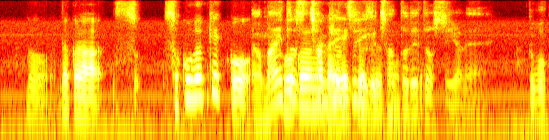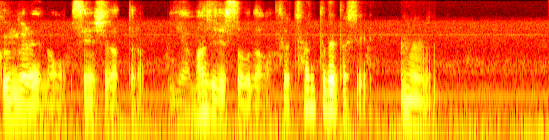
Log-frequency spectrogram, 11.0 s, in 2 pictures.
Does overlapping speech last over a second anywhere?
Yes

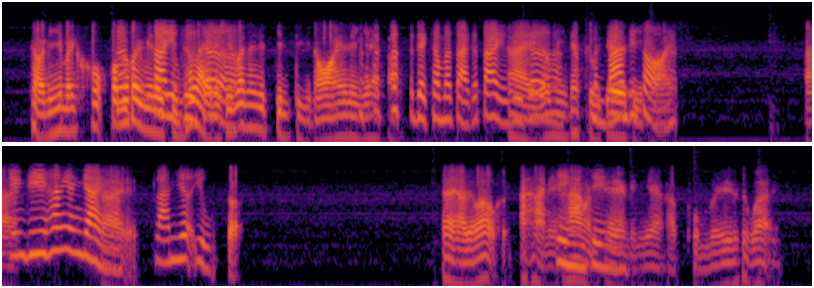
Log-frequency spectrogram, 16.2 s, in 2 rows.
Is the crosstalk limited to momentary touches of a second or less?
No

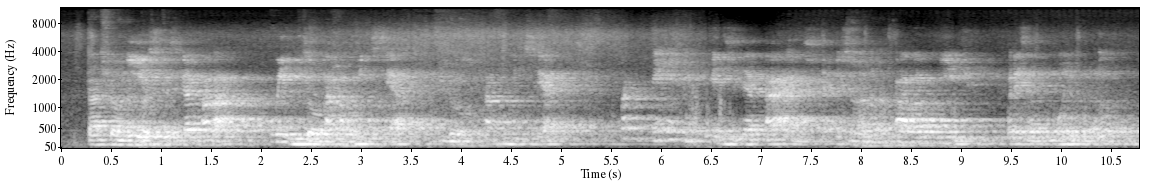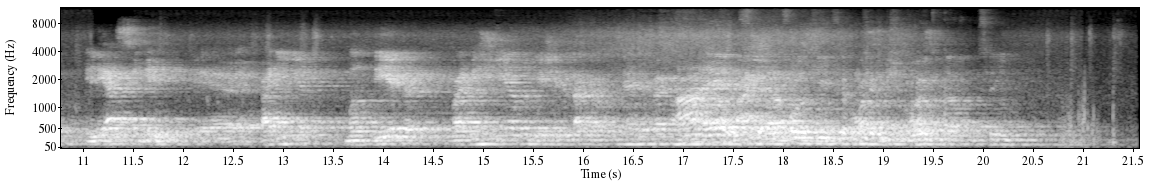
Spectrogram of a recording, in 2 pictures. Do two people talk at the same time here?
Yes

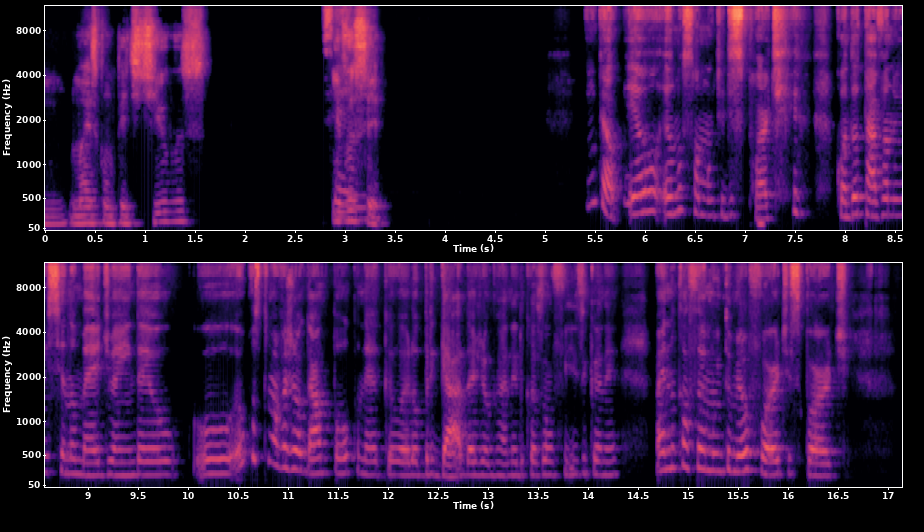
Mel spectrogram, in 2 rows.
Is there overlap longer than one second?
No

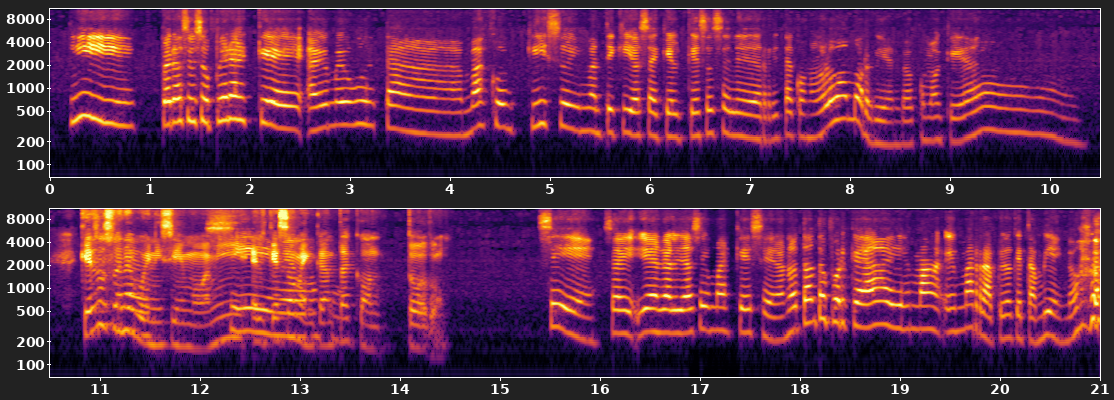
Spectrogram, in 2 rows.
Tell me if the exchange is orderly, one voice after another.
No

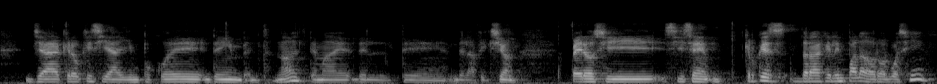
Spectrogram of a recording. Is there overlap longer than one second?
No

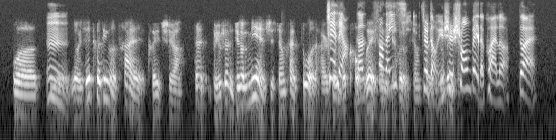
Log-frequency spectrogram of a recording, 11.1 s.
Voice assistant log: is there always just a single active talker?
No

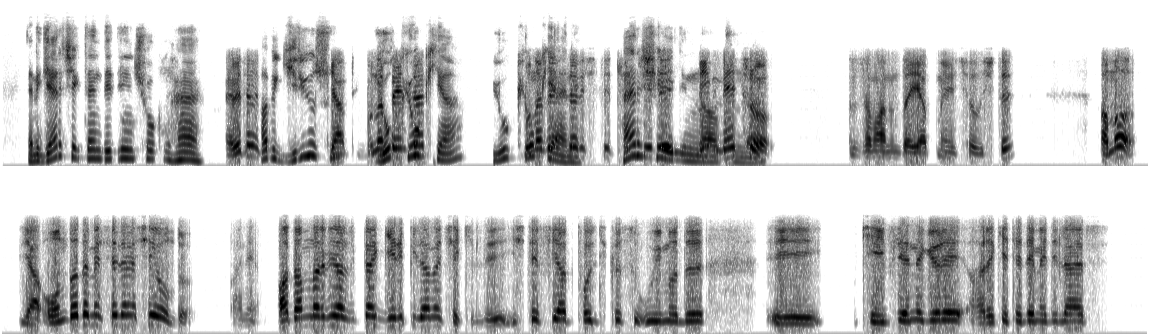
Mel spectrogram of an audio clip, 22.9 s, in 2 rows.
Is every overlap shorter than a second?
No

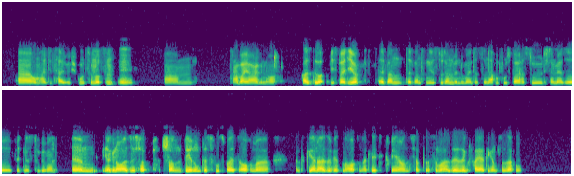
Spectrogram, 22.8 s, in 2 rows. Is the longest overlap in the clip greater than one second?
No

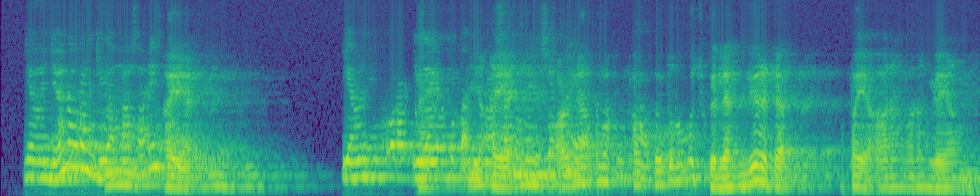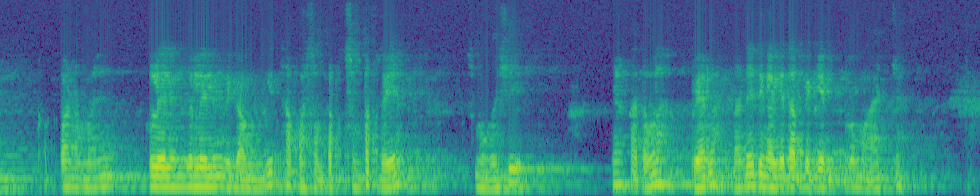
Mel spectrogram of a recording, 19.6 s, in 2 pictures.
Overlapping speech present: Yes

